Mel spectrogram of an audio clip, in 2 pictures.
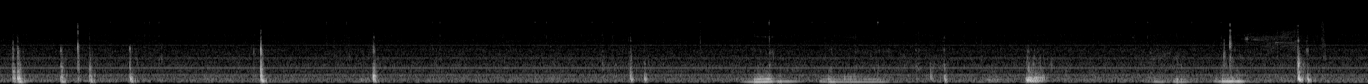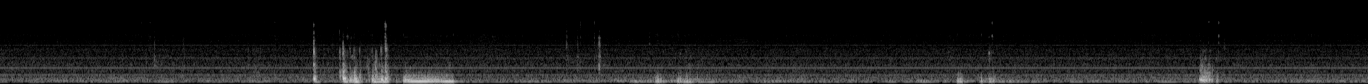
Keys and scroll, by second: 17.1 ctrl+c, 17.3 ctrl+f.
